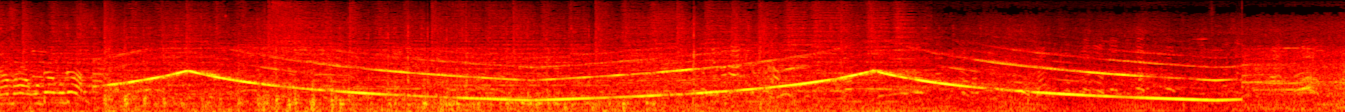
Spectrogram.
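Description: A siren wails, rising and falling slowly.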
